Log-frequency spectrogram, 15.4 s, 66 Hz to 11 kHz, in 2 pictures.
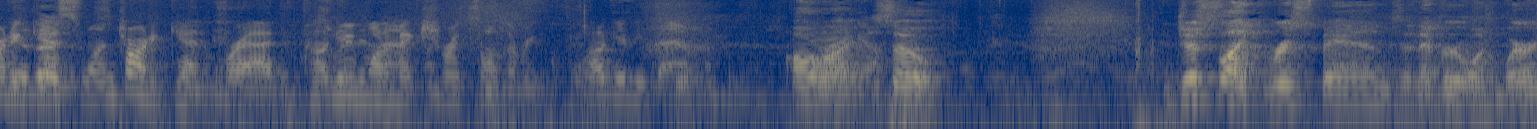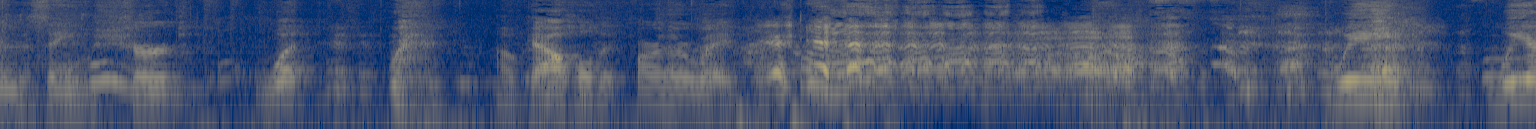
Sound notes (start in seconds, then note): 8.1 laughs; 8.6 quietly; 11.5 audience laughs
